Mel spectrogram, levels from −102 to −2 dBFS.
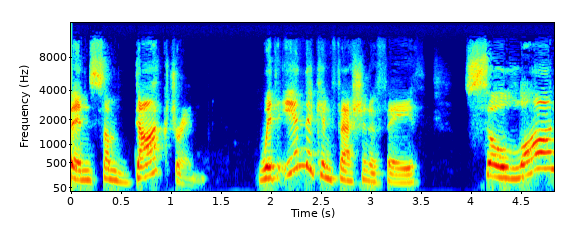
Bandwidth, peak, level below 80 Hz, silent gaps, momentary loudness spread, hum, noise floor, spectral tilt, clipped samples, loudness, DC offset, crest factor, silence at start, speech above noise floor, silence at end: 12 kHz; -4 dBFS; -60 dBFS; none; 13 LU; none; -67 dBFS; -3.5 dB/octave; under 0.1%; -20 LUFS; under 0.1%; 18 dB; 0 s; 47 dB; 0 s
